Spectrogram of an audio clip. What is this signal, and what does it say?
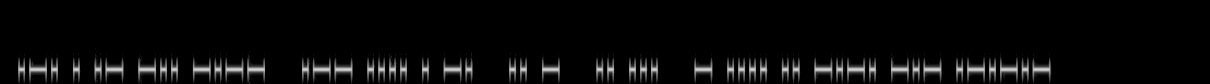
Morse code, heard as a keyed tone, about 21 wpm, 700 Hz. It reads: READY WHEN IT IS THICK.
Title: Sentences from Top 1600 Words 22wpm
